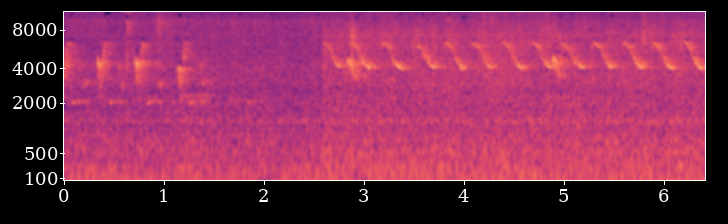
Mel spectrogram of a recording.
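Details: Rainy-day canary song: scattered high chirps, then an even rapid trill of repeated sharp, falling whistled notes running for about four seconds over a constant hiss.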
